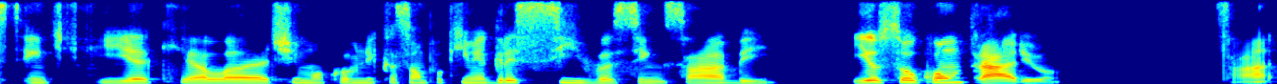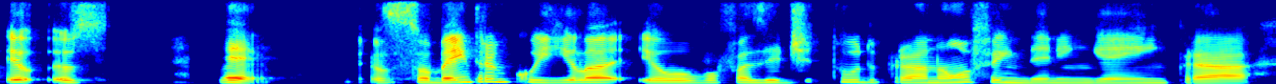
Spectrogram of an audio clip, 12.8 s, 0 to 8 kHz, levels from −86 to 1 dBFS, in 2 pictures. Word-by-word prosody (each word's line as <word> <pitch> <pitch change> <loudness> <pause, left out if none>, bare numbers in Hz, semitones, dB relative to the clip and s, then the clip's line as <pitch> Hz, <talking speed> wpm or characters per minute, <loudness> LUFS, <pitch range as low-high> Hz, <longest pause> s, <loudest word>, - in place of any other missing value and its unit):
sentia 175 0 -5
que - - -18
ela 170 0 +1
tinha 175 +1 -3
uma 170 - -9
comunicação 175 -1 -7
um - - -17
pouquinho 180 0 -8
agressiva 185 -2 +1
assim, 160 0 -4
sabe? 170 +3 -2 0.4
E 190 - +1
eu 200 - +6
sou 200 0 +2
o - - -8
contrário, 170 -7 +4 0.8
sab - - -3
Eu 470 +1 +5
eu - - 0
s 205 0 -6 0.6
é, 310 -2 +7 0.5
eu - - -6
sou 200 - +1
bem 200 +4 +8
tranquila, 215 -6 +1
eu 195 0 -2
vou 205 +1 -9
fazer 205 0 -5
de 185 - -5
tudo 240 -2 -10
para 200 -2 -1
não 200 +3 -2
ofender 195 -7 -6
ninguém 175 0 -6
pra, 170 -1 +2
190 Hz, 165 wpm, -25 LUFS, 175-205 Hz, 0.8 s, bem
